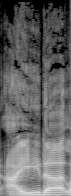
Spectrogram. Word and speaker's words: Aida: And because it's spelled A-I-D-A. – Right. – And I was like, is it Ida or is it Aida?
